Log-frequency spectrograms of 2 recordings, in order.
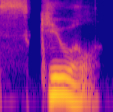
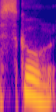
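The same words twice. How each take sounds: First: The word has a y glide after the k. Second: The word is said with a plain k-oo sound. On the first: "she would even kind of put a bit of a y into the into between the k and the u" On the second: "instead of school"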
